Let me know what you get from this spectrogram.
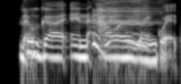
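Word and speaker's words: hygge: to say it correctly we looked up the pronunciation and she has it in her book but it's Huga so it's a Danish word if any of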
